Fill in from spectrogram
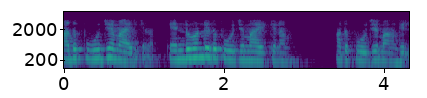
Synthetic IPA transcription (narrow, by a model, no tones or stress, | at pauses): ɐðɨpuːd͡ʑjɐmaːjiɾikʲːɐɳɐme̞nd̪uɣo̞ɳɖiðɨpuːd͡ʑjɐmaːjiɾikʲːɐɳɐm | ɐðɨpuːd͡ʑjɐmaːɣil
